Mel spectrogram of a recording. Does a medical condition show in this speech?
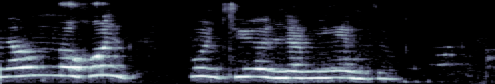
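Yes: cerebral palsy.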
